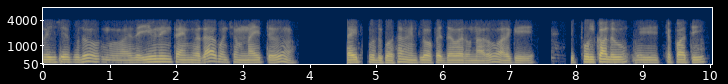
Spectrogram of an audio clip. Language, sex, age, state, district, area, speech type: Telugu, male, 30-45, Andhra Pradesh, Nellore, urban, conversation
